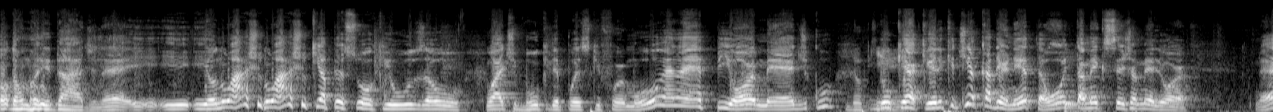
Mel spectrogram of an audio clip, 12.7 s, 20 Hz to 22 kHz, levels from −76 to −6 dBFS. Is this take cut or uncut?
cut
